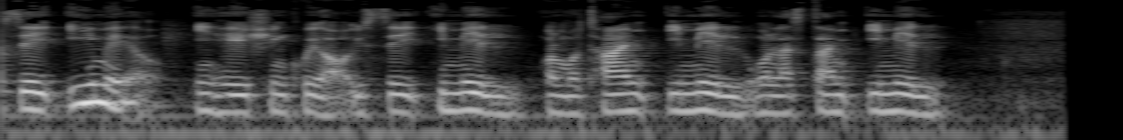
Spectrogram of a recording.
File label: Email in Haitian Creole Imel pronunciation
